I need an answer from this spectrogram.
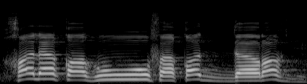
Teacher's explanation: فقدرہ میں قاف کو پر کریں گے، دال مشدد ذرا رک کر ادا کریں گے، را کو بھی پر رکھنا ہے، اور وف میں ہا کو، ہا الٹا پیش ہو نہیں پڑھیں گے، وف کرنے میں ہا کو ساکن کر دیں گے. پڑھیں گے خلقہ فقدرہ.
